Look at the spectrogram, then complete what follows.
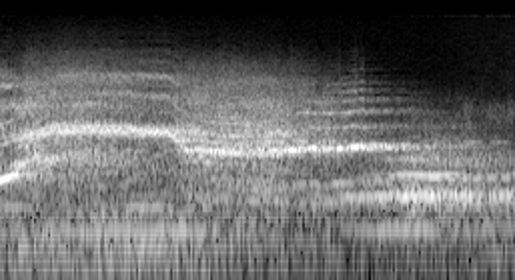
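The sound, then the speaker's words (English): A man, William Shatner in a film scene, lets out a long, loud, sustained scream that holds high and then drops in pitch, straining for several seconds with no other voices or sounds around it. “And Shatner's scream here is fantastic.”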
